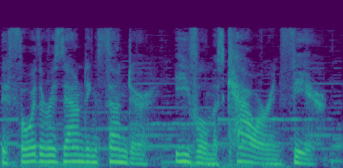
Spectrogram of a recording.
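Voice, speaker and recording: A woman playing a solemn, disciplined teenage boy exorcist in a video game, with formal, measured speech. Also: sits low, music in the background, natural voice. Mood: solemn, composed. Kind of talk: scripted video game character voice lines.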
